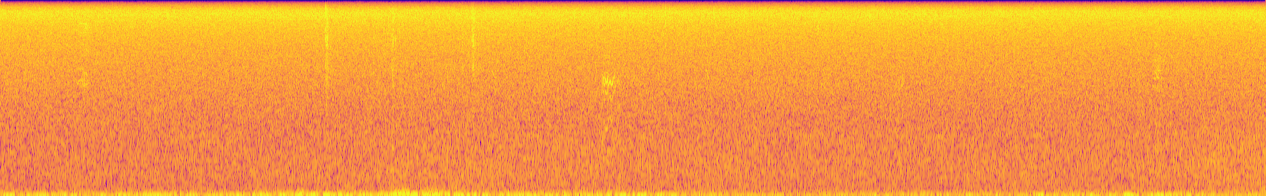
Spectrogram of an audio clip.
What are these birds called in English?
Hawaii Amakihi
